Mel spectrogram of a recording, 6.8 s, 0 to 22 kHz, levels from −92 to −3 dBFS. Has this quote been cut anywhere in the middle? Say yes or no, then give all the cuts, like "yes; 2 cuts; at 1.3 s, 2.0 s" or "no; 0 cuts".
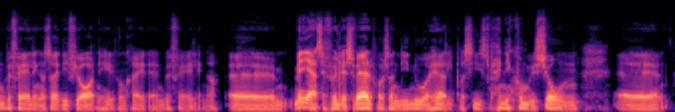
yes; 4 cuts; at 2.2 s, 3.7 s, 4.5 s, 4.9 s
